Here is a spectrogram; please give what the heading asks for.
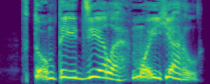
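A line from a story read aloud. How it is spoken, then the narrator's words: Old woman's sigh. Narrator (Russian): вздохнула старуха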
